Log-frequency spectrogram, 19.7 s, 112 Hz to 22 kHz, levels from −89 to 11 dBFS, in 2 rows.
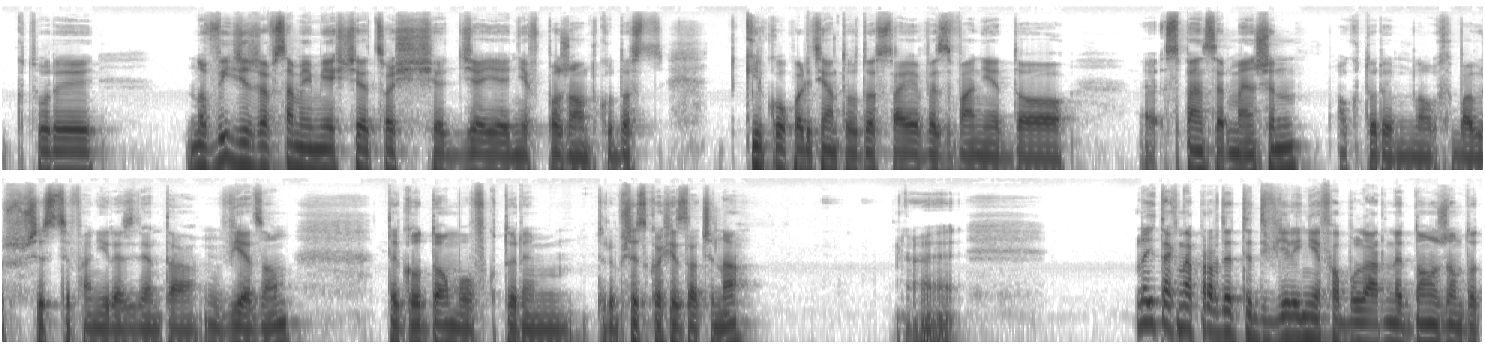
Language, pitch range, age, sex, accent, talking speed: Polish, 90-110 Hz, 30-49, male, native, 135 wpm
